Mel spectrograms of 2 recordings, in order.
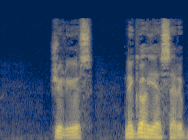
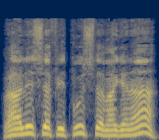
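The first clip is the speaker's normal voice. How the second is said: much higher, louder suspicious demand; high, loud drunk voice; hostile drunk; 11 semitones higher, 5 dB louder than usual. A narrator's reading. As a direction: eye the stranger with distrust. Drunk lawyer objecting.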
